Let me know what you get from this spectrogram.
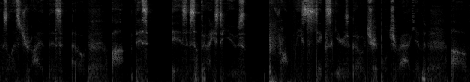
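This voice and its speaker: A man whispering casual, slangy gaming commentary in a breathy ASMR style, close to the microphone. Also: very high voice, pushed and bright. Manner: casual, slangy gamer talk. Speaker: gaming video host.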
